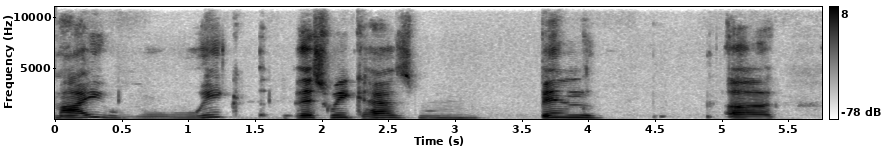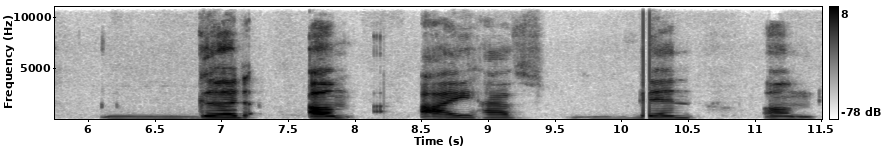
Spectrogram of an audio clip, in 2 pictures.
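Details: Male podcast guest who stutters and is reading out loud to improve his stuttering and speech; stuttering.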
